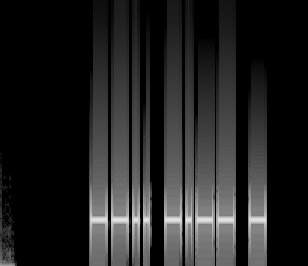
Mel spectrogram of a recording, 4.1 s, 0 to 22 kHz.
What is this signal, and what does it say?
Morse code, heard as a keyed tone, about 17 wpm, 700 Hz. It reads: ZYT
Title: USA Call Sign Postfixes - 3 Letters 17wpm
